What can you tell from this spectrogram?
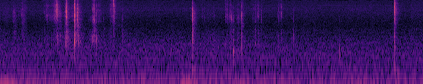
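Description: Tarot cards being handled and laid down one by one on a cloth-covered table: a handful of light card clicks and slides, scattered through.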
